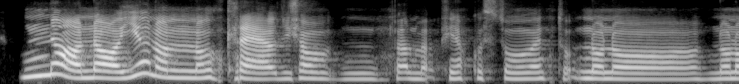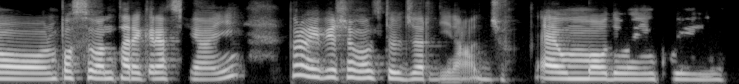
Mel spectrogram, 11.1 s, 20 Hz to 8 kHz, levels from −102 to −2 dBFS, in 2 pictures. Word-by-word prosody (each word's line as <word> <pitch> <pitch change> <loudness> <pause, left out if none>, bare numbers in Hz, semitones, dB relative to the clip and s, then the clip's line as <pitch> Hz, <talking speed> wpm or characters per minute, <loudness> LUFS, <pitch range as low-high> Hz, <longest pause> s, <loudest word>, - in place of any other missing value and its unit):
No, 320 -1 +7
no, 245 -1 +7
io 300 +13 +3
non 265 -8 +2
non 245 0 0
creo, 215 -3 +3
diciam 220 0 -4
mhmm, 205 -1 -12
poi 225 - -6
alme 215 +3 -8
fino 225 -1 -7
a - - -22
questo 235 0 -11
momento 220 +3 -6
non 225 -2 -2
ho 205 -1 -2
non 220 +1 -4
ho 210 -1 +2
non 215 +1 -4
posso 245 +2 -3
vantare 225 -1 +1
creazioni, 220 +4 -4 0.3
però 350 0 -2
mi 285 - +1
piace 270 0 -2
molto 245 -1 -3
il 220 - -4
giardinaggio. 200 -1 -8
È 230 -1 +1
un 220 0 +1
modo 215 -1 0
in 205 0 -7
cui 195 -2 -11
220 Hz, 180 wpm, -22 LUFS, 210-245 Hz, 0.3 s, No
